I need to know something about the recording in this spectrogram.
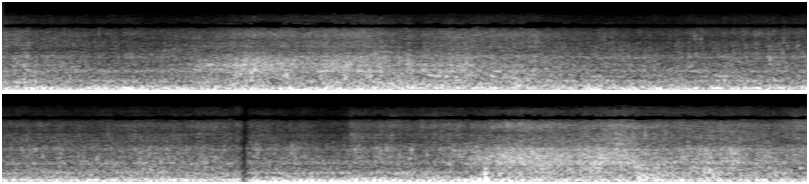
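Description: A dolphin splashes as it breaks the surface of the water.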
